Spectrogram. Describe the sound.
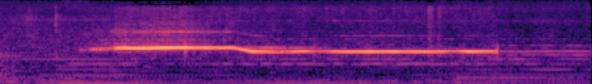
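A single long, shrill whistle blown through two front fangs, starting sharply, dipping slightly in pitch, then holding steady for about two seconds over a low background hum.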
